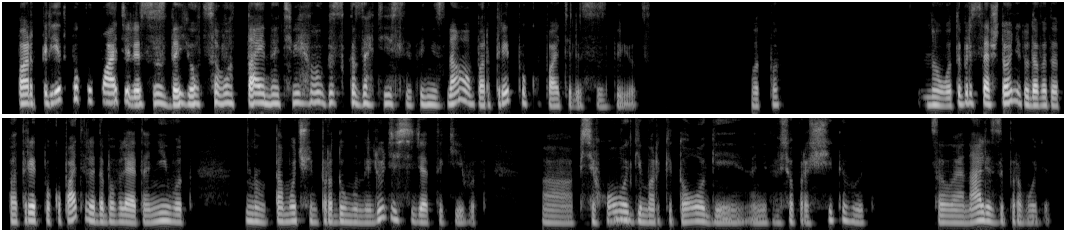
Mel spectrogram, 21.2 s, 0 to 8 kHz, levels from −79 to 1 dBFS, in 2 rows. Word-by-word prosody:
Портрет 200 +5 +6
покупателя 230 - +5
создаётся. 185 +2 +3
Вот 200 -1 0
тайно 205 -2 +7
я 195 - +1
тебе 210 +2 -3
могу 220 -1 -1
сказать, 205 -3 -1
если 175 -4 -5
ты 175 +3 -7
не 170 -1 -1
знала, 195 - +2
портрет 200 +7 0
покупателя 185 -7 -4
создаётся. 130 0 -14 1.0
Вот 145 - -7
пы 170 - -8 1.4
Ну 165 -1 0
вот, 155 +4 -2
и - - 0
представь, 200 -3 +4
что 200 +2 +5
они 230 +1 +1
туда, 165 -3 +4
в - - -3
этот 155 -2 -1
портрет 165 +3 +2
покупателя 180 -1 -1
добавляют, 150 -2 0
они, 155 +5 -2
вот, 145 -2 -4 0.6
ну, 155 -4 -4
там 155 +2 -4
очень 165 -3 -3
продуманные 145 -3 -5
люди 210 - -3
сидят, 150 -7 -2
такие 95 - -13
вот, - - -16 0.6
а, 130 -2 -10
психологи, 160 +4 -3
маркетологи, 140 - -5
они 65 +1 -11
это - - -20
всё 135 +2 -7
просчитывают, 145 0 -8 0.6
целые 135 -1 -5
анализы 155 +2 -1
проводят. 130 +1 -11
165 Hz, 140 wpm, -24 LUFS, 145-195 Hz, 1.4 s, тайно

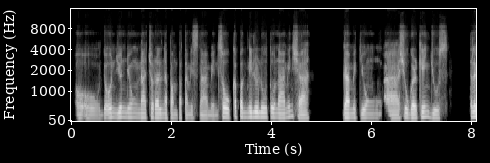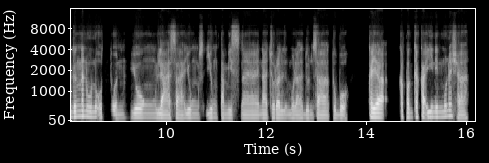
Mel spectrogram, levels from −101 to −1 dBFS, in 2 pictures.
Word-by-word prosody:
Oo, 110 -2 -6
doon 140 +1 0
'yon 150 0 +1
'yong 145 0 -3
natural 135 -1 +1
na 130 - -2
pampatamis 125 0 -5
namin. 110 -1 -6
So, 145 -1 +4
kapag 155 0 +1
niluluto 150 -1 +3
namin 140 +5 -2
siya 120 +1 0 0.6
gamit 135 0 +3
'yong, 130 0 -4
ah, 120 0 0
sugarcane 140 +4 +2
juice 125 -4 -4 0.4
talagang 165 +1 +4
nanunuot 165 -4 +1 0.2
doon 125 0 -3 0.2
'yong 135 -1 +1
lasa 120 -1 +1
'yong 130 0 -3 0.2
'yong 135 0 -2
tamis 125 -1 -4
na 120 -1 -4
natural 125 0 0
mula 120 0 -4
do'n 120 0 -4
sa 115 -2 -1
tubo. 120 0 -1 0.4
Kaya 145 -2 +9 0.3
kapag 145 -1 0
kakainin 160 0 +2
mo 175 +2 -1
na 190 - +3
siya, 115 -6 -2
130 Hz, 140 wpm, -23 LUFS, 120-145 Hz, 0.6 s, Kaya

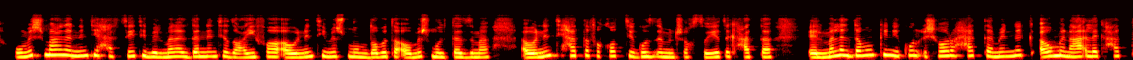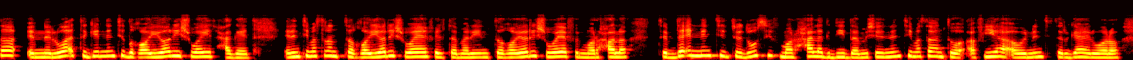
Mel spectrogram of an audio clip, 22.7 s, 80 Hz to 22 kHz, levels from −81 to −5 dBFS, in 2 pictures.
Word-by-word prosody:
ومش 320 +8 -1
معنى 360 -1 +4
إن 305 -2 +2
أنتِ 325 +3 0
حسّيتِ 295 0 -3
بالملل 255 0 0
ده 270 - +2
إن 270 0 +1
أنتِ 275 +1 -4
ضعيفة 245 +1 -1
أو 225 -2 +3
إن 230 +2 0
أنتِ 285 +3 -3
مش 270 0 -2
منضبطة 250 0 0
أو 220 - 0
مش 260 +3 -3
ملتزمة 240 -1 -1 0.3
أو 225 +1 +6
إن 240 - +2
أنتِ 325 +1 -1
حتى 315 -1 -3
فقدتِ 295 -1 -6
جزء 265 0 -1
من 240 -1 -1
شخصيتِك 245 +2 -2
حتى، 245 0 -3 0.4
الملل 270 +9 +3
ده 320 +2 +2
ممكن 355 +1 +1
يكون 325 +1 -2
إشارة 300 +4 -1
حتى 310 -1 -4
منِّك 290 +6 -2
أو 265 +3 +4
من 305 -3 +4
عقلِك 285 +2 0
حتى 305 +2 -2 0.2
إن 235 0 +1
الوقت 270 +6 +1
جِه 280 +1 -1
إن 290 0 -1
أنتِ 305 +1 -1
تغيّري 255 +3 +3
شوية 270 -2 +1
حاجات، 215 -1 -2 0.4
إن 235 - +1
أنتِ 265 +3 +2
مثلًا 295 0 -1
تغيّري 250 +4 +3
شوية 260 -4 +2
في 245 - +1
التمارين، 230 0 -2
تغيّري 240 +5 +2
شوية 270 -2 +4
في 270 -2 -13
المرحلة، 245 +1 +1 0.3
تبدأي 250 +6 +2
إن 310 -1 +3
أنتِ 320 0 0
تدوسي 285 +4 -2
في 295 -5 -7
مرحلة 270 +3 +1
جديدة 230 -1 -2
مش 230 +3 -5
إن 250 +1 0
أنتِ 295 +3 -2
مثلًا 275 -1 -1
توقّفيها 250 +2 0
أو 225 -2 0
إن 225 +1 +1
أنتِ 260 +1 -2
ترجعي 240 0 -1
لوَرا. 220 0 +1
265 Hz, 195 wpm, -23 LUFS, 240-295 Hz, 0.4 s, أو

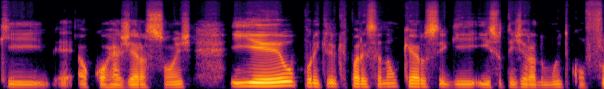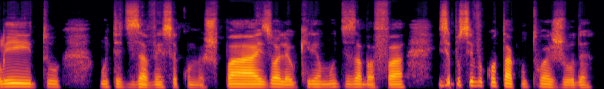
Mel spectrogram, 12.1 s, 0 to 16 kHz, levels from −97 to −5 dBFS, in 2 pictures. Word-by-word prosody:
que, 105 -2 -7
eh, - - -11
ocorre 100 0 -3
há - - -2
gerações, 105 +2 -1 0.4
e 140 +2 +4
eu, 150 +4 +8
por 140 -2 -4
incrível 120 - -5
que - - -17
pareça, 120 -1 -1
não 125 +1 -7
quero 120 -1 0
seguir, 110 -1 -1
e - - -4
isso 110 - -2
tem 110 - -9
gerado 100 -3 -4
muito 105 +2 -9
conflito, 120 +2 -2 0.4
muita 110 0 -8
desavença 105 0 0
com 105 - -14
meus 95 -2 -4
pais. 115 -1 +5
Olha, 115 -3 +1
eu 100 - -4
queria 115 -1 -5
muito 115 +2 -9
desabafar, 110 -1 -1 0.3
e - - -2
se - - +2
possível 160 -1 0
contar 140 -5 0
com - - -17
a - - -18
tua 115 0 -4
ajuda. 100 -1 -4
110 Hz, 190 wpm, -24 LUFS, 105-120 Hz, 0.4 s, eu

